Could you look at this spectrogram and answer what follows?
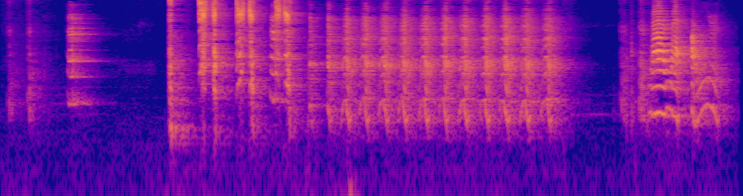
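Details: Talking Indian parrots indoors: a few short harsh calls, then a long steady run of rasping, evenly paced squawks lasting about four seconds, ending in a burst of nasal, wavering notes.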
